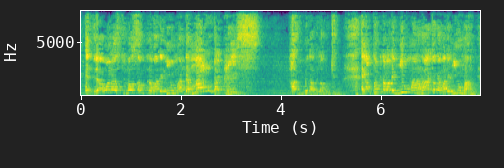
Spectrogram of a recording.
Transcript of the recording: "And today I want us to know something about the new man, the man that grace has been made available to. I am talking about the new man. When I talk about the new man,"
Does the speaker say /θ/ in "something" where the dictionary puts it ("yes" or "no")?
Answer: yes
